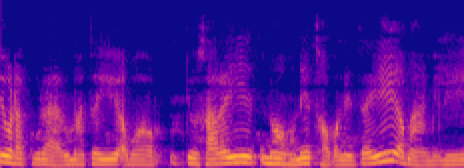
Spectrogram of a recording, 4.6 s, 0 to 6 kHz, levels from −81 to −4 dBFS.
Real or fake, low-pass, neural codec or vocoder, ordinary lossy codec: real; 5.4 kHz; none; MP3, 32 kbps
